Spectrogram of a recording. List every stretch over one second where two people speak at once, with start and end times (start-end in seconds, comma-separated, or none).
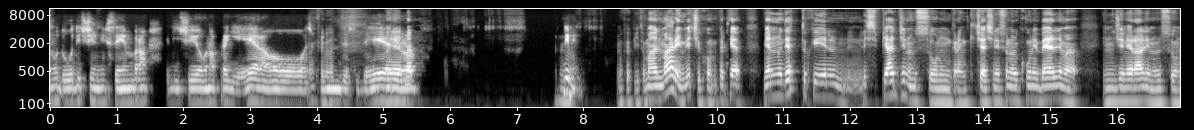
none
